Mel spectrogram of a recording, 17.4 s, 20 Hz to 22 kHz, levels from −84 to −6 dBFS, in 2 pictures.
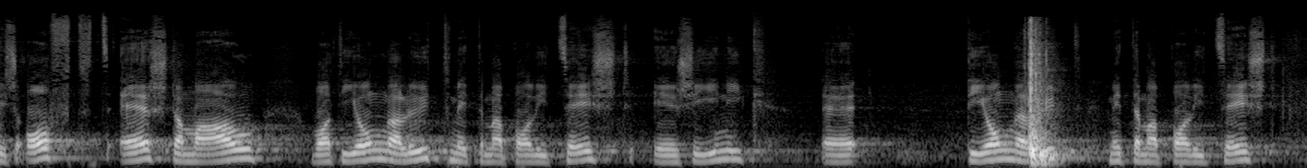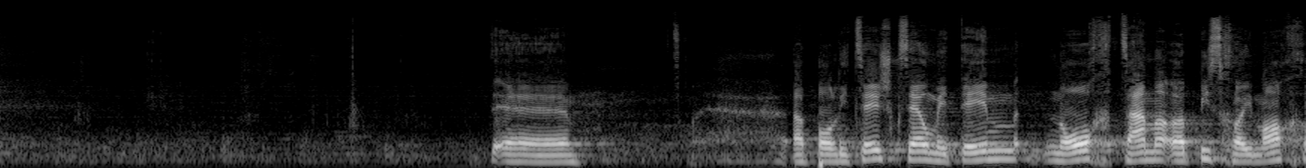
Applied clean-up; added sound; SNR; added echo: none; Motor vehicle (road); -4 dB; none.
